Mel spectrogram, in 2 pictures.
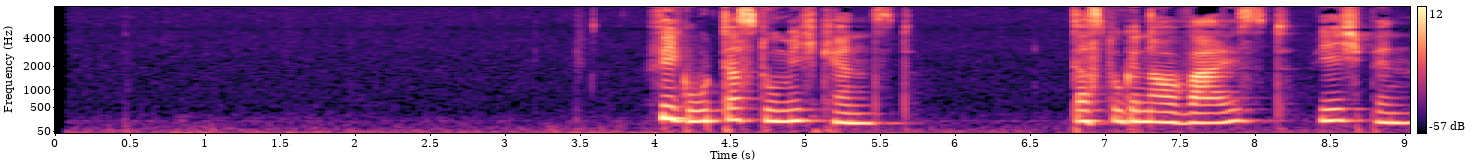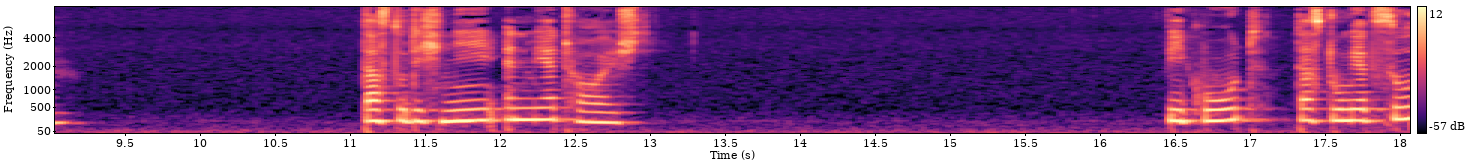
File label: Meditation; Jesusnacht Goettingen; Fastenzeit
